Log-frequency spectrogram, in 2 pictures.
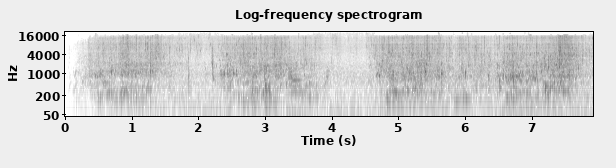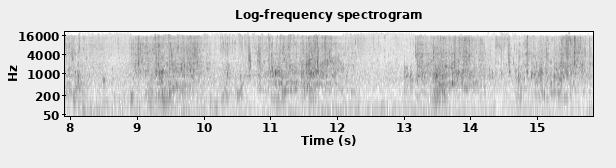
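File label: rowing with oars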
